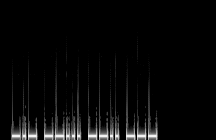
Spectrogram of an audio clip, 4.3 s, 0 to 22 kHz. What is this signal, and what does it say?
Morse code, heard as a keyed tone, about 22 wpm, 700 Hz. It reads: K7ZO
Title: NA SOTA Chaser Callsigns 22wpm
